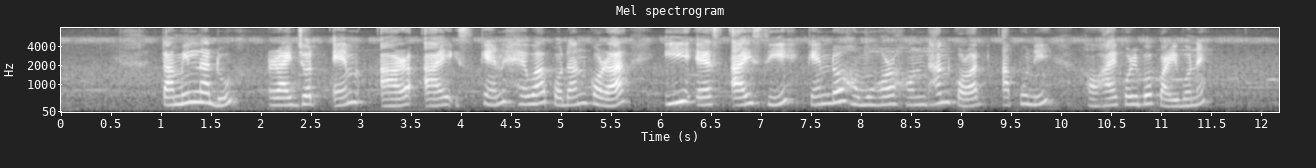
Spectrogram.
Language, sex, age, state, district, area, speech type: Assamese, female, 18-30, Assam, Lakhimpur, urban, read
